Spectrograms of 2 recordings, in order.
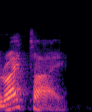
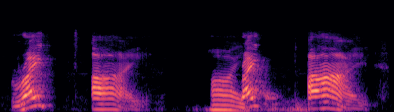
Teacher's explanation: تاخير الهواء شويه عمل لي تمييز ما بين الصوتين.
